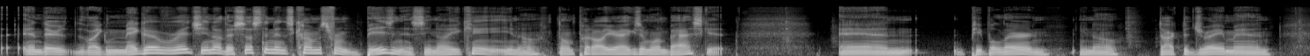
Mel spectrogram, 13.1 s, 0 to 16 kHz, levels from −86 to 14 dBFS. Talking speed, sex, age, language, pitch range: 155 wpm, male, 20-39, English, 85-110 Hz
